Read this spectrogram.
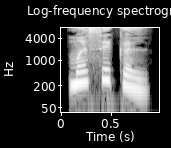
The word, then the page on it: ಮಸೆಕಲ್: masekal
